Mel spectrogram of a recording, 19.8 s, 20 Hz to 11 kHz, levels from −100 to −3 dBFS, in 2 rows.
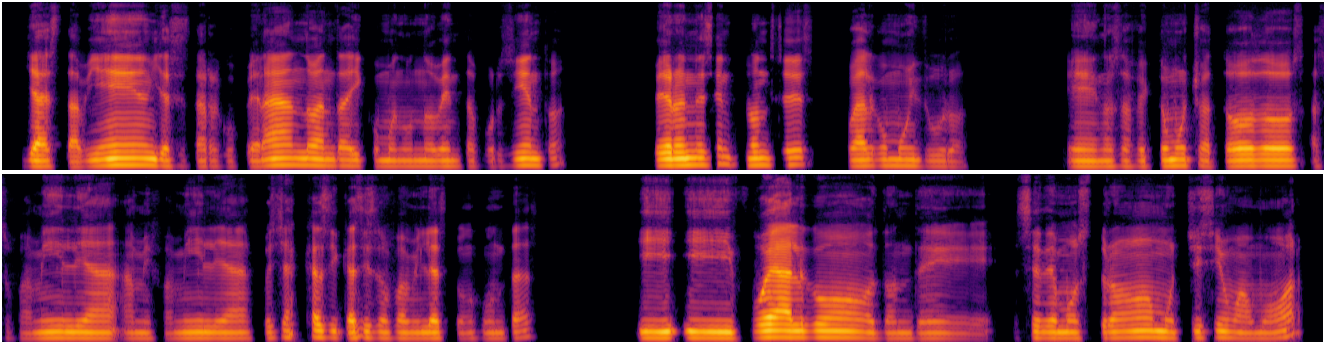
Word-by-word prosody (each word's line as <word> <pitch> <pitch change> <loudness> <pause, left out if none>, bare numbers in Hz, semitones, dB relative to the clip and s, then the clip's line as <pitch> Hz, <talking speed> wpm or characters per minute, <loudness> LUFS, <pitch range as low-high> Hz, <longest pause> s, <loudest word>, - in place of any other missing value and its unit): ya 110 -1 +4
está 105 -2 -7
bien, 125 +4 +5
ya 115 -2 -2
se 110 - -23
está 105 0 -13
recuperando, 120 +5 0
anda 115 -1 -2
ahí 115 0 -4
como 110 -1 -9
en 110 - -9
un 110 0 -8
90%, 110 +4 -5 0.6
pero 125 +1 +7
en 130 +1 +7
ese 130 +3 -4
entonces 135 0 -4 0.2
fue 115 - -2
algo 115 +1 -3
muy 115 -1 -4
duro. 105 -2 -15 0.7
Eh, 105 -1 -3
nos 105 +1 -7
afectó 105 +1 -7
mucho 115 0 -1
a - - -8
todos, 115 +2 +3
a 105 - -21
su 105 0 -31
familia, 110 +1 -2
a 105 0 -14
mi 105 0 -9
familia, 110 +1 -5
pues, 110 0 -13
ya - - -8
casi, 120 -2 -3
casi 115 +1 -2
son 115 -1 -8
familias 110 0 -2
conjuntas. 105 +3 -14 0.8
Y 115 +1 +3
y 115 -1 +4
fue 125 +2 +8
algo 125 -2 +5
donde 105 -2 -12 0.2
se 115 +1 -6
demostró 110 0 -3 0.3
muchísimo 115 0 -3
amor, 110 +6 -8
110 Hz, 150 wpm, -25 LUFS, 105-120 Hz, 0.8 s, fue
